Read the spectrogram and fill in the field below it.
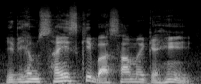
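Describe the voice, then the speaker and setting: A man giving a classroom lecture, explaining terms step by step and often checking in with "clear?". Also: mid-range voice, very animated, normal speed. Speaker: teacher.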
